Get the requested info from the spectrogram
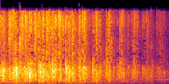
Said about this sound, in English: To my surprise, they all chewed up to cap me and cheer me on my departure. What he's saying there is hard to make out, but he's describing how all the staff at the Whittington turned out to clap and cheer when he was discharged.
